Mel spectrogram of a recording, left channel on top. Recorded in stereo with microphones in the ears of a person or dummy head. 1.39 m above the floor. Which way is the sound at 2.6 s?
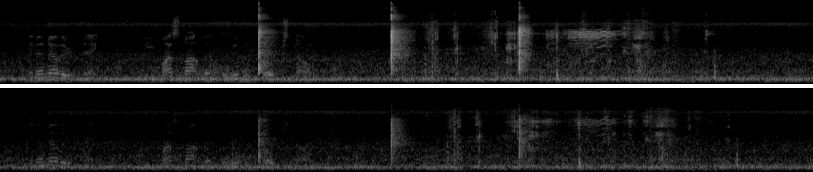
45° left (ahead or behind).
